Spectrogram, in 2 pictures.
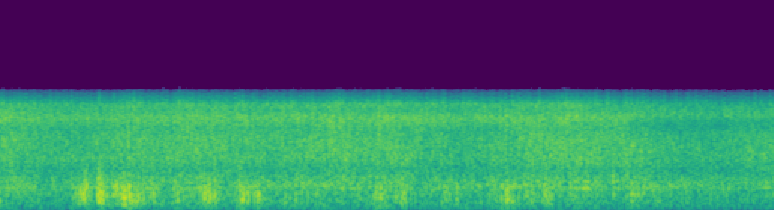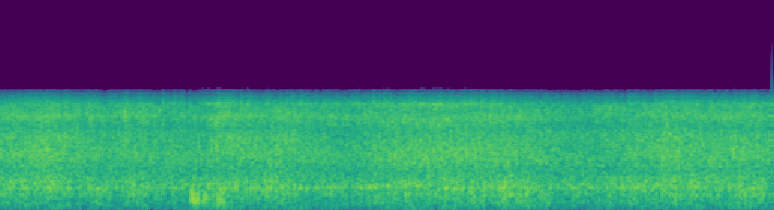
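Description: Water spilling over the steps of a stepped cascade fountain: a steady rushing splash. A few short low thumps come in the first few seconds and once more near the middle.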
